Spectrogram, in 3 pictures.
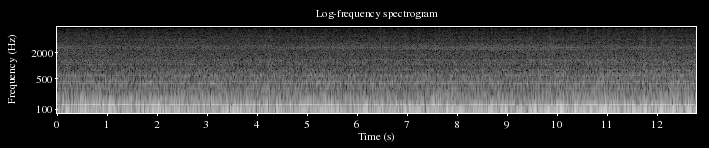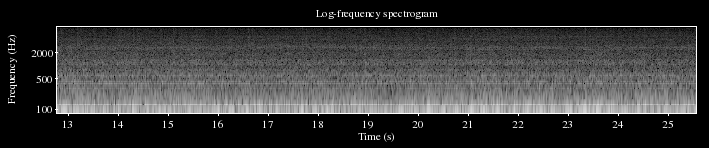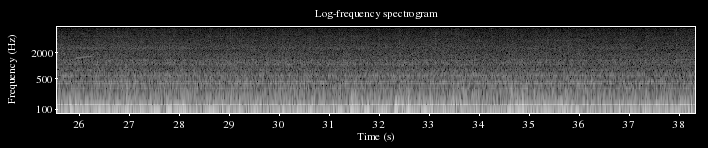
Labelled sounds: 25.9	26.3	killer whale, 0.83 to 1.7 kHz

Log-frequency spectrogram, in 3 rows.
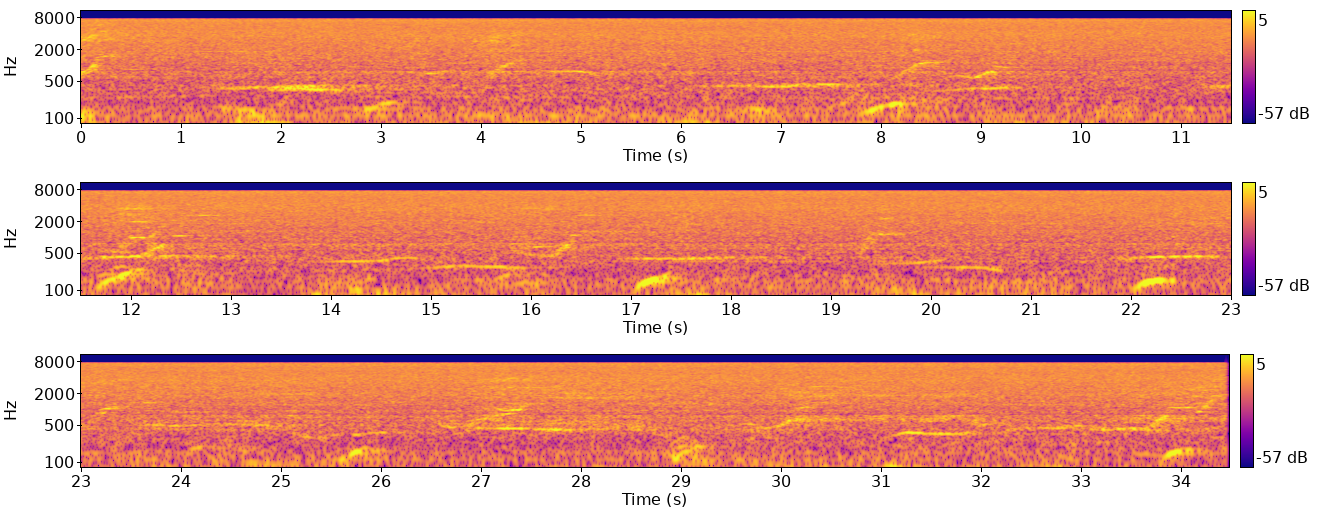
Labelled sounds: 4.1	4.4	humpback whale, 0.80 to 1.2 kHz
8.3	8.7	humpback whale, 0.80 to 1.2 kHz
12.6	12.9	humpback whale, 2.6 to 2.7 kHz
16.5	16.7	humpback whale, 2.6 to 2.8 kHz
19.5	19.8	humpback whale, 1.1 to 1.2 kHz
24.2	24.4	humpback whale, 0.80 to 1.2 kHz
27.2	27.6	humpback whale, 0.80 to 1.3 kHz
33.9	34.2	humpback whale, 1.0 to 1.2 kHz

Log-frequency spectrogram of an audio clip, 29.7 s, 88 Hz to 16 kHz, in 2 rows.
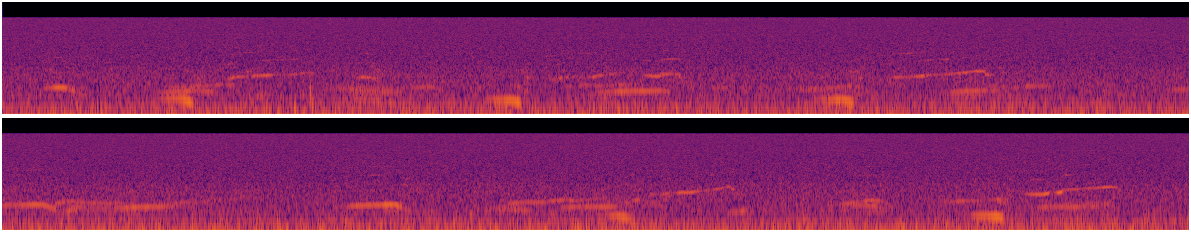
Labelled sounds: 8.2	8.5	humpback whale, 0.99 to 1.2 kHz

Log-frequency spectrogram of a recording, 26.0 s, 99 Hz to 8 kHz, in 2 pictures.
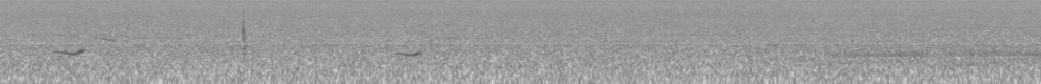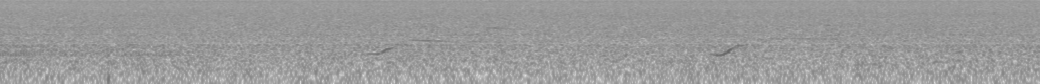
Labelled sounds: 18.2	18.4	humpback whale, 0.90 to 1.0 kHz

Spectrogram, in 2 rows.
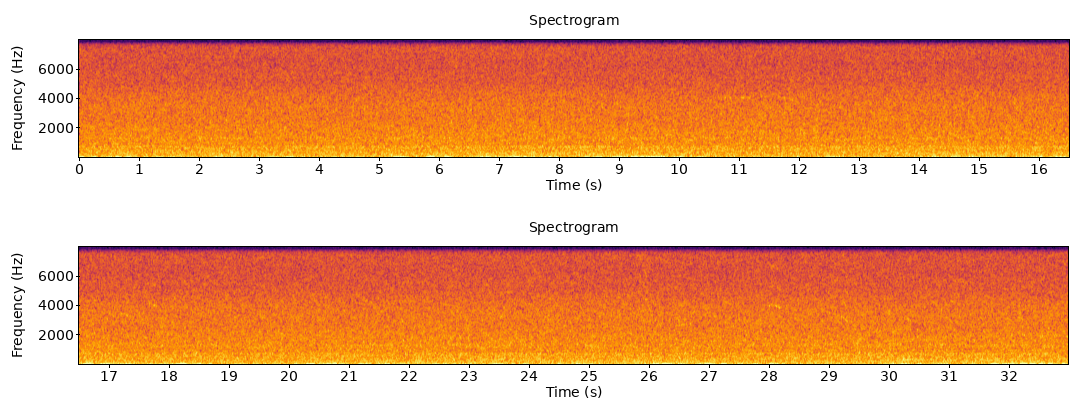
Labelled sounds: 28.0	28.2	Pacific white-sided dolphin, 3.8 to 4.1 kHz

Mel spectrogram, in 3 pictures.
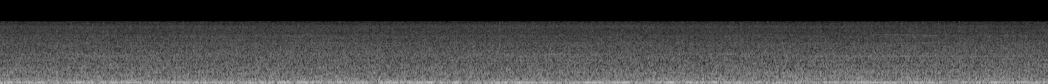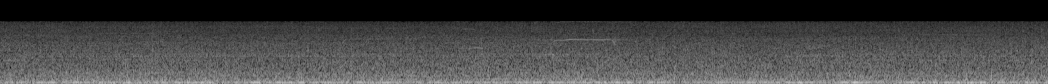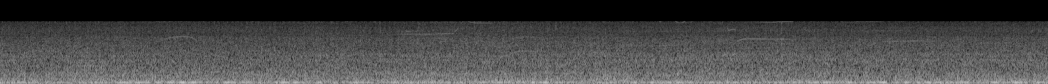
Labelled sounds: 15.9	16.7	killer whale, 2.5 to 4.0 kHz

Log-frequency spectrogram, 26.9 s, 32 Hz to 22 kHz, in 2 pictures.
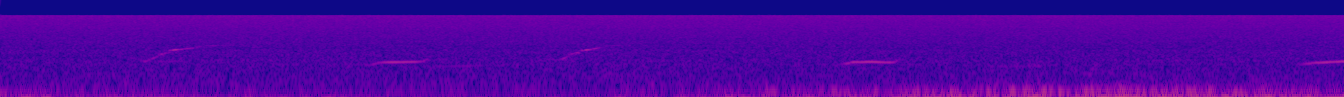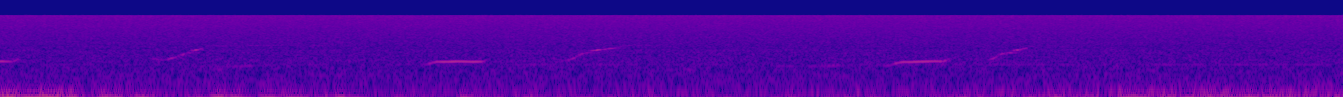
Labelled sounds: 1.7	2.0	humpback whale, 0.80 to 1.0 kHz
5.8	6.0	humpback whale, 0.80 to 0.93 kHz
19.4	19.9	humpback whale, 0.80 to 1.1 kHz

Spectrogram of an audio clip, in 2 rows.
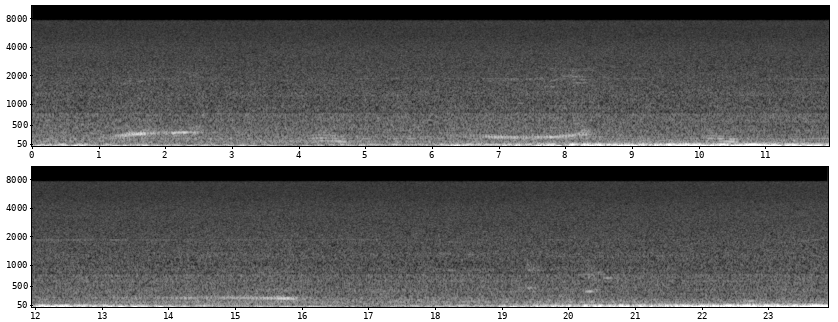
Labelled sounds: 8.0	8.3	humpback whale, 1.9 to 2.0 kHz

